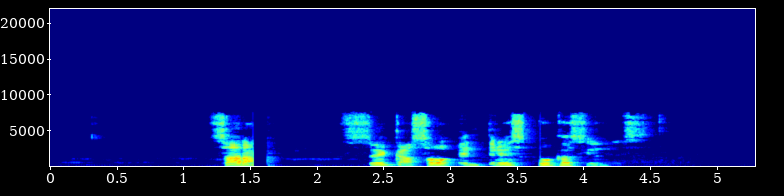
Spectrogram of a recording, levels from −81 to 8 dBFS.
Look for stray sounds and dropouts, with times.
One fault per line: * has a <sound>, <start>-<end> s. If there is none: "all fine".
* has a dropout, 1.5-1.6 s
